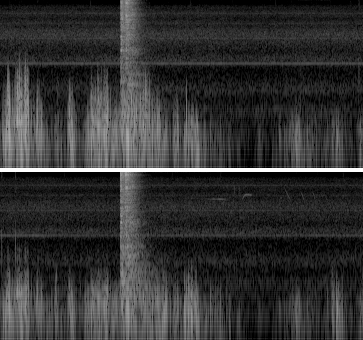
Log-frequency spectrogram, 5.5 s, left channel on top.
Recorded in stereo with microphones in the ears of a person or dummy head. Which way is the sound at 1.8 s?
70° right (ahead or behind).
